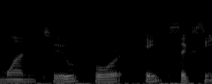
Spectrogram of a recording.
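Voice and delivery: very soft, private tallying; counting to oneself. Real, not acted. Teacher confirming the total to himself, counting softly under the breath. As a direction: count up quietly, just for yourself.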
